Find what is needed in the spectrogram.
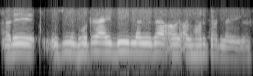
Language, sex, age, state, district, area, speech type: Hindi, male, 18-30, Bihar, Vaishali, rural, conversation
